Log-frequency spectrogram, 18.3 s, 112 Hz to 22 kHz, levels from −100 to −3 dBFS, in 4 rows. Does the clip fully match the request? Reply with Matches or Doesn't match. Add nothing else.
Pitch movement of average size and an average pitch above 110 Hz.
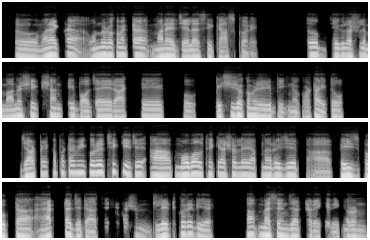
Matches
